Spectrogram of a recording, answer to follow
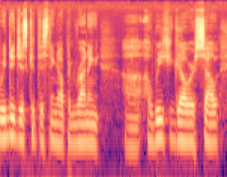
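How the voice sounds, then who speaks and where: A man talks at a very fast pace. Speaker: gaming vlogger. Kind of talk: casual vlog. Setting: kitchen. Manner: occasional slurring.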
